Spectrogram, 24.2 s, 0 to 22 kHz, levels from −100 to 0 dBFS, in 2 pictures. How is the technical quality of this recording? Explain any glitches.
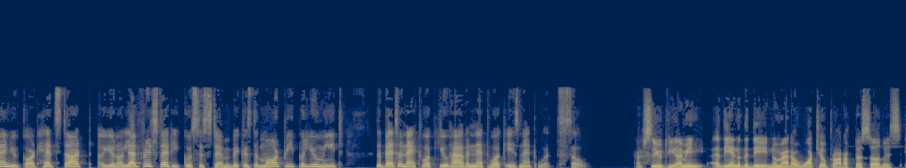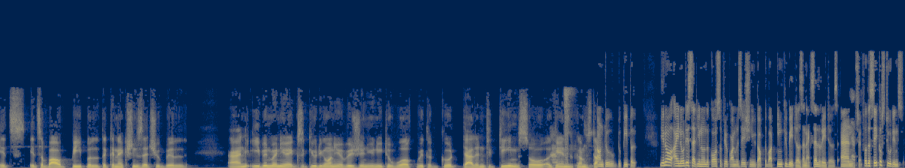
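The recording has one clear fault, at the very end. From 20.06 s to 24.16 s, just after "it comes", there is a wrong sample rate. The speech runs at double speed and jumps a full octave higher, sounding squeaky and rushed. The samples are played back twice as fast as they were captured, with no conversion. That fits audio recorded at about 22 kHz being played at 44.1 kHz.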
